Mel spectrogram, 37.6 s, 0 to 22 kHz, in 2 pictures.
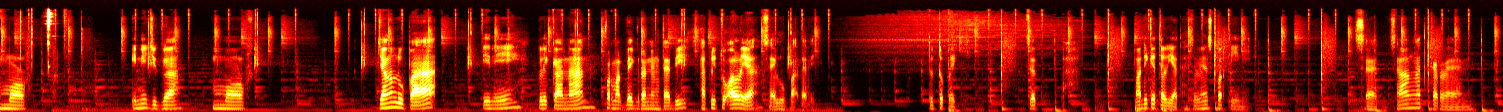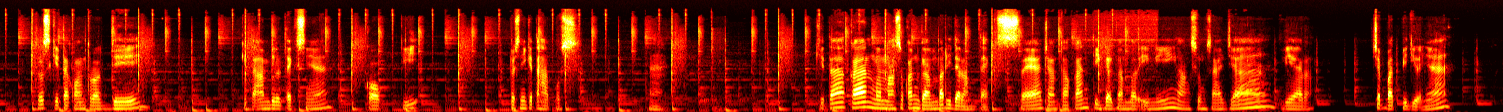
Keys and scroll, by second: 19.8 ctrl+d, 23.7 ctrl+c, 25.5 Delete.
